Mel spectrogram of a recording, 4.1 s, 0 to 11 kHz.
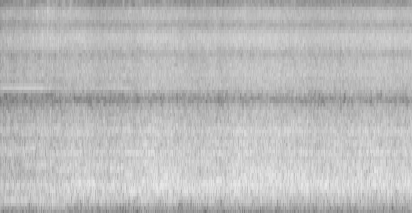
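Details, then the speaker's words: Nissan forklift engine after clearing code E-24 accelerator fault: steady, even idle hum with no stumbling, surging or odd noises; good response, considered fixed. "Got a good response from the engine. Alright, I would call this one a fix."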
